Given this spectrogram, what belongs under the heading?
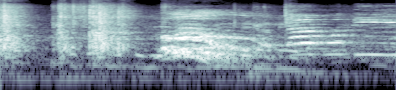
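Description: Primary-school pupils clap together in a classroom counting rhythm, a few sharp hand claps mixed with children's voices chanting along.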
